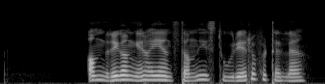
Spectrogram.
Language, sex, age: Norwegian, female, 26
